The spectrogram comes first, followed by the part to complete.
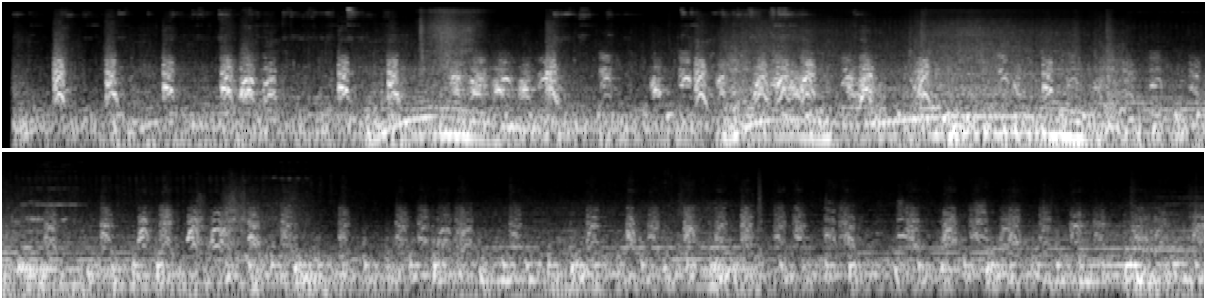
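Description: A large dog barking repeatedly and aggressively over background music. The barks are densest in the first half and thin out later.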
